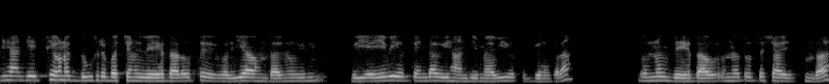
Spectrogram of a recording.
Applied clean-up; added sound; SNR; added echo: none; none; none; none.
